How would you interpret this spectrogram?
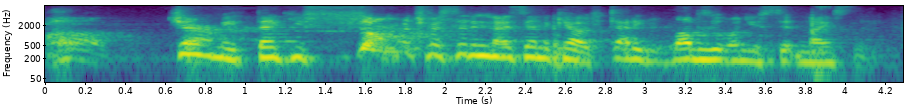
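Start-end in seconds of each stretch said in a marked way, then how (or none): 0.0-3.3 fake, over-eager enthusiasm, high and loud. Parent demonstrating praising a child for sitting nicely: excited praise. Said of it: "there's excitement in your voice".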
